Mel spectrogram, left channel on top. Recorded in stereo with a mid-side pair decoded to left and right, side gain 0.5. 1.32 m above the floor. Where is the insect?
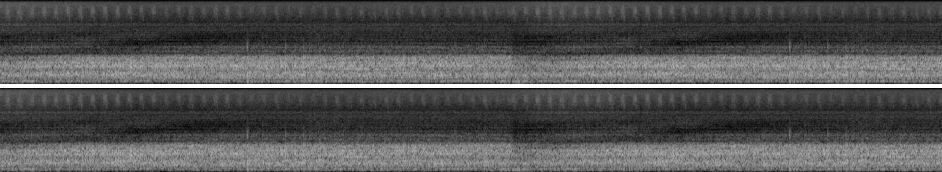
5° right, 0.9 m.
